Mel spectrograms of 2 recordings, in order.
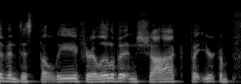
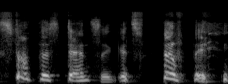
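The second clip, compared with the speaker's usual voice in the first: staunch, stern British man, pitched up, swooping high; 8 semitones higher, 4 dB louder than usual. Describing a favorite character, the speaker quotes him, imitating staunch british man. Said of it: "the little staunch British man. He's like".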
